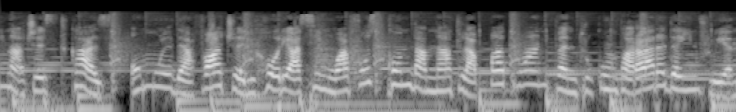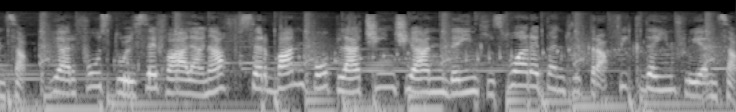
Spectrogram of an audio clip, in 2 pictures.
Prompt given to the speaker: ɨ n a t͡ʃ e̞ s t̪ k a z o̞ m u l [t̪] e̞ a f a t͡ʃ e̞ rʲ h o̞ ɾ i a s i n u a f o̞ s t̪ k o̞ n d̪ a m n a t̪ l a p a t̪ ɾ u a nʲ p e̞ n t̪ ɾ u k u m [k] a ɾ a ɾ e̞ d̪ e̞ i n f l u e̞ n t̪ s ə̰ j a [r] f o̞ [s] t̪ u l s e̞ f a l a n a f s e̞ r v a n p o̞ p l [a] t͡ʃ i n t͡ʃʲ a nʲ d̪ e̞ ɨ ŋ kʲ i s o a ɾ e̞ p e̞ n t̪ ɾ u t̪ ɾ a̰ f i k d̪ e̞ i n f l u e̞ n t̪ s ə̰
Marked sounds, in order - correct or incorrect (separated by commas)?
incorrect, incorrect, correct, correct, correct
